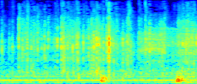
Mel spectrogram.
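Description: Faint crinkling of plastic packaging with a few small clicks and ticks as a small boxed ornament is handled.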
